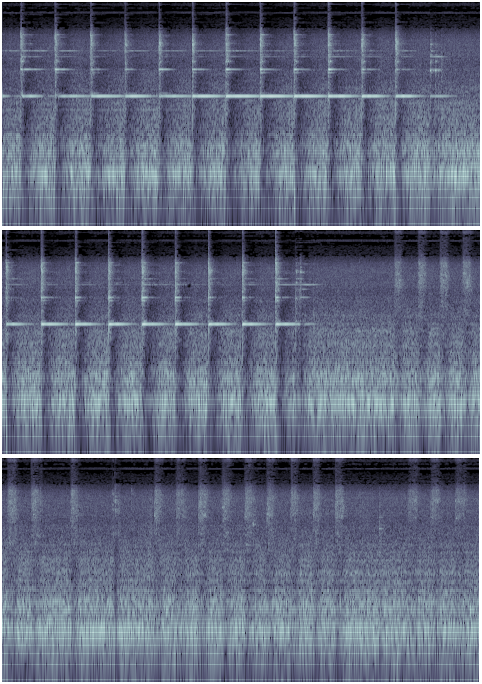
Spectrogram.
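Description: Blacksmith's hand hammer striking red-hot steel on an anvil, about two blows a second, each leaving the anvil ringing, while the axe pieces are forge-welded together. About halfway through the ring stops and the blows turn quicker and duller, over a steady low hum.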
